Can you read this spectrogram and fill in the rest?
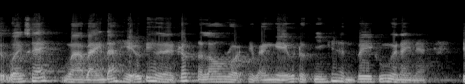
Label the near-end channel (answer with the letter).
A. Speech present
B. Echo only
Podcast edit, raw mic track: B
